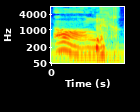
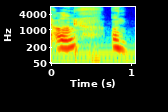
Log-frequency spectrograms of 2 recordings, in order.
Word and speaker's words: Aang: Well, it wouldn't be Aang, it would be Ong. All right. It'd actually be Ong. Sorry, it's not pronounced Aang, it's pronounced it's pronounced Only you can save us.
